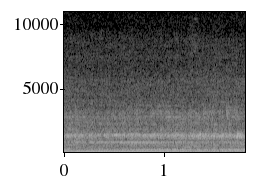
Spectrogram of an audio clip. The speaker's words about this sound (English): We'll let this truck go past here for just a second. It's a very active tunnel way down here.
